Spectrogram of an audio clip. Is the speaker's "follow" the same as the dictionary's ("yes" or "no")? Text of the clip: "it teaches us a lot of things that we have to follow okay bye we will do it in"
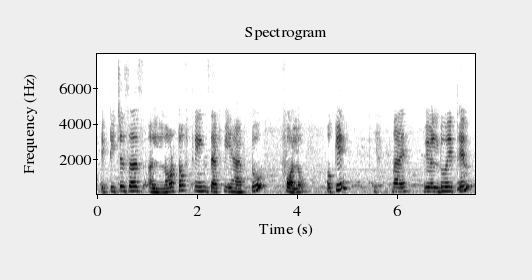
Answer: yes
